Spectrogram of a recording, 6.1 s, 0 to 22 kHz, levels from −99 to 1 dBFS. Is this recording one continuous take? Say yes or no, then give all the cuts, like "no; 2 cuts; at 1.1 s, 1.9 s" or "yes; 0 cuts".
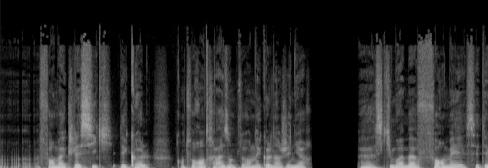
no; 3 cuts; at 1.5 s, 2.7 s, 5.2 s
